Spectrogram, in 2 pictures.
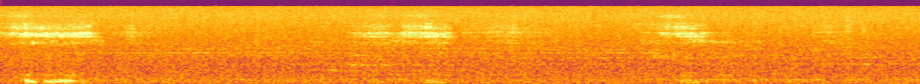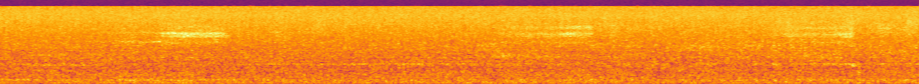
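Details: Snoring at night during sleep: faint, soft snores about every three to four seconds under steady room hiss, with quiet, irregular breathing noise.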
